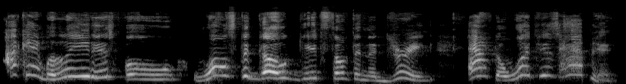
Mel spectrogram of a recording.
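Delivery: high voice, a hint of incredulous wife; wife's look turned into words, lightly incredulous; disbelieving look voiced. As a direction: voice her exasperated look. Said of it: "the look that she gave me said".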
